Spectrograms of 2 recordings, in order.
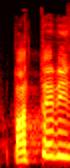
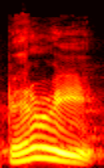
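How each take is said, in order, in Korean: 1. 한국식 발음으로 말해요. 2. 미국식 발음으로 말해요. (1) "제가 발음이 좋지 않은데" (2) "미국에 살아가지고 아빠 배터리가 뭐예요?"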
